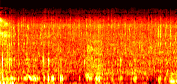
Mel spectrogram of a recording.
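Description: A shallow stream is waded through on foot, with sloshing splashes and gurgling trickles close by, the steps coming as uneven bursts early on and then giving way to softer running water.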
